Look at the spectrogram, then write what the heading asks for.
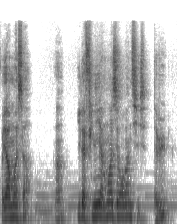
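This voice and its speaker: A man hosting a casual stock market video, talking familiarly to his viewers in an animated, joking way with mock-dramatic exclamations. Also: on the high side, fairly quick, soft background music. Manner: talks familiarly to his audience.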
